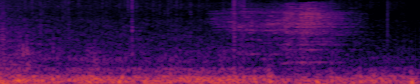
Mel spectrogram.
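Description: Rumbling tail of a logo-intro sound effect after a deep boom, dying away slowly.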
